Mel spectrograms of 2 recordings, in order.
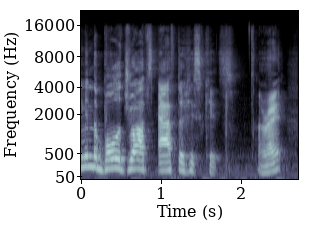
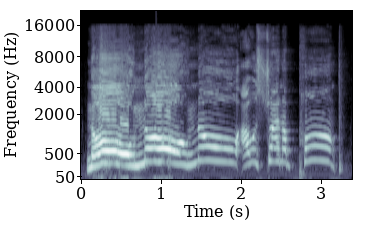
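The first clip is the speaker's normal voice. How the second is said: loud high "no, no, no" in dismay; frustrated yell; 10 semitones higher, 14 dB louder, much slower than usual. Real, not acted. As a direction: shout it out as the play falls apart. Frustrated outburst at missed play.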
